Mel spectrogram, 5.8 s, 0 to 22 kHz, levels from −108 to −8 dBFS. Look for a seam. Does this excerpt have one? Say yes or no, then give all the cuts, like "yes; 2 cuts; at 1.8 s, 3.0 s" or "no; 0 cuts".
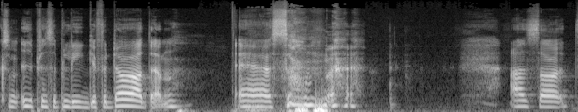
no; 0 cuts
